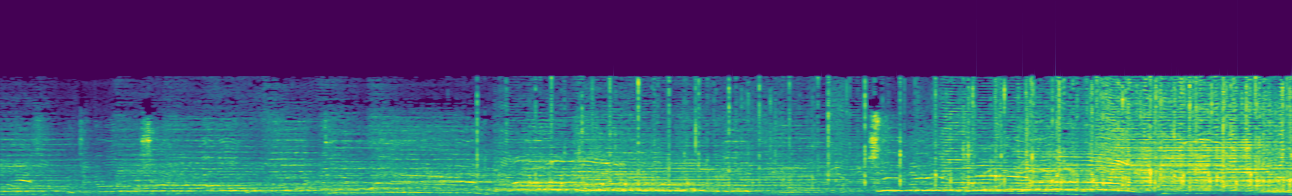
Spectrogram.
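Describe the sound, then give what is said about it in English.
A large crowd cheers and shouts as it invades the pit lane at the end of a motor race, many voices overlapping into a steady, loud roar that holds for the whole stretch, with occasional higher calls rising above the mass. “Right, now the crowd invasion of the pit lane begins.”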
